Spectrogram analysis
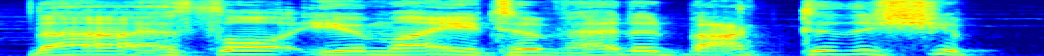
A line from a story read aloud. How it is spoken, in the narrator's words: Nick said in his admittedly strange accent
